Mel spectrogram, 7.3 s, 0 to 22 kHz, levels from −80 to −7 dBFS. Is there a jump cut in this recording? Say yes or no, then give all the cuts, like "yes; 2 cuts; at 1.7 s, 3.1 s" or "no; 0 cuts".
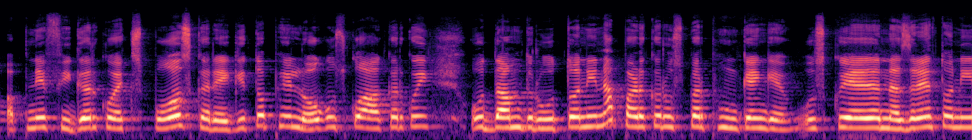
no; 0 cuts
